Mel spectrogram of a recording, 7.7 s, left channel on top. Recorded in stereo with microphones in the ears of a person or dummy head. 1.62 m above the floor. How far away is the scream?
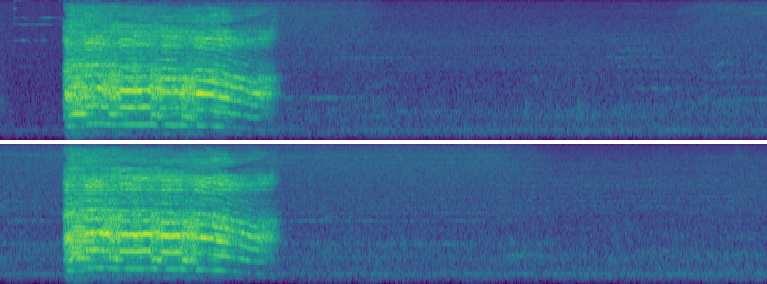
About 4.5 m.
